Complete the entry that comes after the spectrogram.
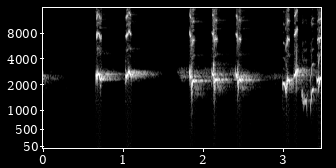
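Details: Yellow-vented bulbul lure song for prompting captive bulbuls to respond: a few drawn-out clear whistles separated by sharp clicks, ending in a quick burst of chattering notes.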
